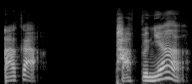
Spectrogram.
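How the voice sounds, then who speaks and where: A woman's voice: on the low side, lively intonation, very slow, sharp tone, no echo, studio quality, heavily acted. A woman voicing a domineering older mother-in-law who scolds harshly and commands. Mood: apologetic.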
